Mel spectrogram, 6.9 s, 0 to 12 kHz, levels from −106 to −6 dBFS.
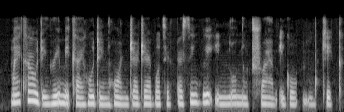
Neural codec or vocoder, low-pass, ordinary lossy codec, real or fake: codec, 16 kHz, 4 kbps, FunCodec, trained on LibriTTS, 50 frames a second; 7.2 kHz; Opus, 64 kbps; fake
